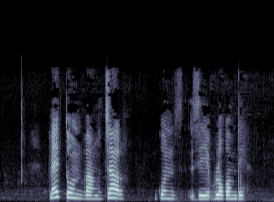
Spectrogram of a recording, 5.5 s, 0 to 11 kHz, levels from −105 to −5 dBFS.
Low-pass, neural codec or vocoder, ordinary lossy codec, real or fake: 7.2 kHz; none; AAC, 32 kbps; real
